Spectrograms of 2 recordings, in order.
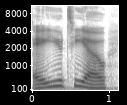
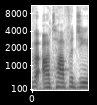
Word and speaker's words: autophagy: I'm going to spell it Autophagy. Autophagy. Autophagy. Autophagy. Like auto. Auto.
